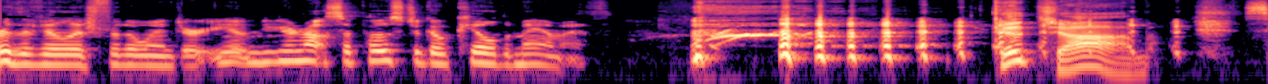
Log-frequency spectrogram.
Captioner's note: laughs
